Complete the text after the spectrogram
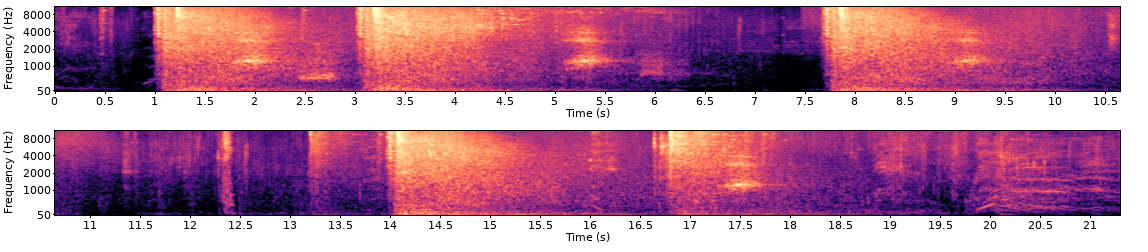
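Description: Explosions boom and rumble, then fade.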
